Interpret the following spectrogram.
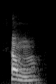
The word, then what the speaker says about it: शम: शम और शम की बात करें, ये देखो स ये हमारा तालवी उच्चारण के अंतर्गत आना है और ये दंत्य के अंतर्गत माना जाएगा। ये स तालवी, तालु शब्द है, तालवी, तालु से इसका उच्चारण माना जाता है और ये हमारा दंत्य माना जाता है, दंत्य। ये आपको ध्यान रखना है।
